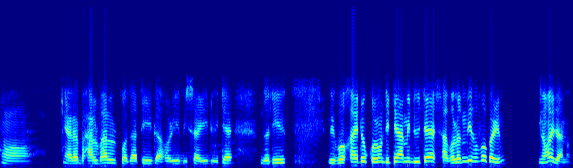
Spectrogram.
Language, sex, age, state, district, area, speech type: Assamese, male, 18-30, Assam, Dhemaji, rural, conversation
